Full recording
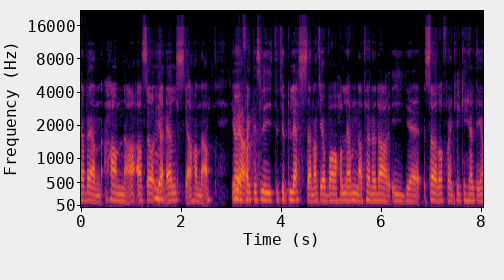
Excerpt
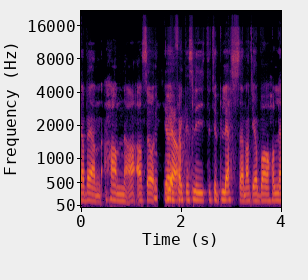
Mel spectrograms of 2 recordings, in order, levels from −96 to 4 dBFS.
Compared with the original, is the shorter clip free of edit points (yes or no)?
no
